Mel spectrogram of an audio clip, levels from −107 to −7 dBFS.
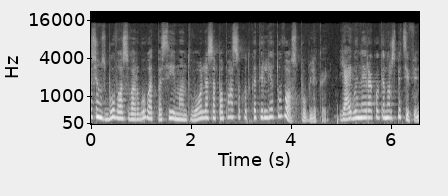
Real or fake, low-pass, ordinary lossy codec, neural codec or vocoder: fake; 14.4 kHz; AAC, 48 kbps; vocoder, 44.1 kHz, 128 mel bands every 256 samples, BigVGAN v2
